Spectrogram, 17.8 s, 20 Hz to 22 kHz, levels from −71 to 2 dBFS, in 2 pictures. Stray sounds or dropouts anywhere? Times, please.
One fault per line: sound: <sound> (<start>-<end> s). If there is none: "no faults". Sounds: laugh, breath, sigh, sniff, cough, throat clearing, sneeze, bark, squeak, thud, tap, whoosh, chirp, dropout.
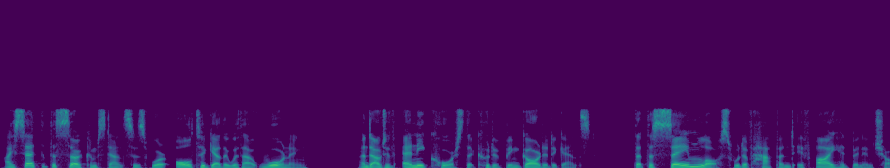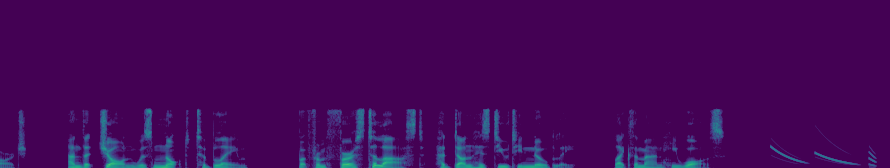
sound: chirp (16.6-17.7 s)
